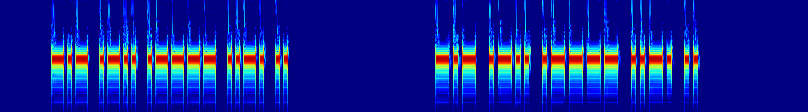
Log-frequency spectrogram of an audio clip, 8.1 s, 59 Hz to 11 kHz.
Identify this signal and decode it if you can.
Morse code, heard as a keyed tone, about 29 wpm, 700 Hz. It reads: KL1FI KL1FI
